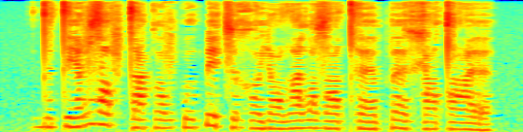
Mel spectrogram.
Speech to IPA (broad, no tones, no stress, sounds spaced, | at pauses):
d̪ ə t̪ e v zˤ e f t̪ ɑ k ɔ v k͡p ʊ k͡p e t͡s ʊ x ɔ j ʊ ðˤ a l ʊ zˤ ɤ t̪ʰ ɜ p ɜ x e tˤ ɜ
